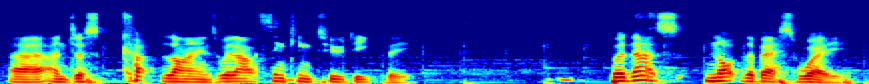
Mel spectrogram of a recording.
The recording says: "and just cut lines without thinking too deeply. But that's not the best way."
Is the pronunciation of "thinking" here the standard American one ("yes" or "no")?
yes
